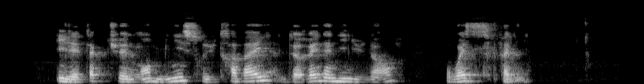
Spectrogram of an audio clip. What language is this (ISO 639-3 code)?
fra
